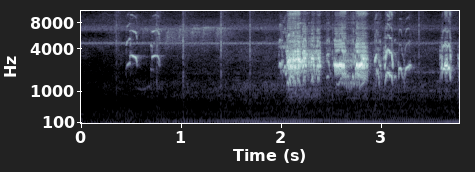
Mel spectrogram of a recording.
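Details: Greater green leafbird lure recording for rousing a captive bird's song: faint chirps, then loud chattering, squawky phrases with bright whistled notes mixed in, over a constant low hum.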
